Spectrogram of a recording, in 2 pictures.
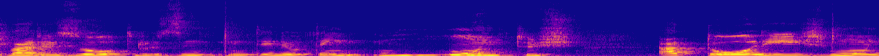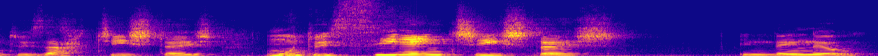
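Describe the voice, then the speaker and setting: A woman's voice: medium pitch, sharp tone, roomy sound. A Brazilian woman talking casually and earnestly about her own life, often checking that listeners understand. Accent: Brazilian Portuguese. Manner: chatty, keeps asking "entendeu?"; earnest and pleading when addressing teachers. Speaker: vlogger speaking about her dyslexia. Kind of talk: casual personal talk to camera.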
